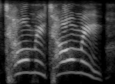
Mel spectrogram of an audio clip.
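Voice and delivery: high, loud, frantic demand; desperate shouted plea for answers; retold scream. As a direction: yell it in their face, pitched right up. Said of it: "he screamed in their face".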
